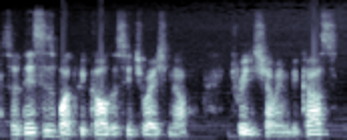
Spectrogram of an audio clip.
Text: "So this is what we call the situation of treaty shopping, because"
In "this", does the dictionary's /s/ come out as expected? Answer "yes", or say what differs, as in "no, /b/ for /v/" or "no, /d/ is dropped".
yes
